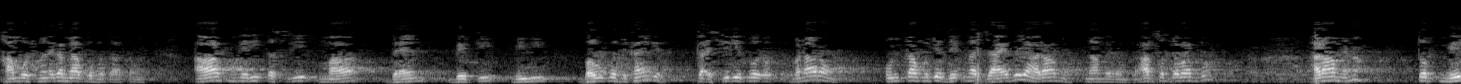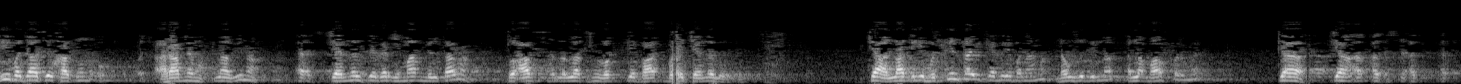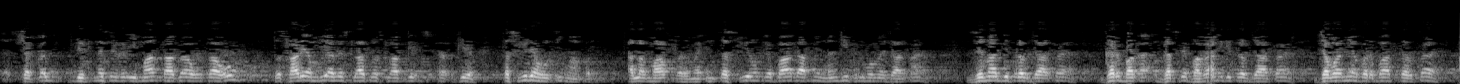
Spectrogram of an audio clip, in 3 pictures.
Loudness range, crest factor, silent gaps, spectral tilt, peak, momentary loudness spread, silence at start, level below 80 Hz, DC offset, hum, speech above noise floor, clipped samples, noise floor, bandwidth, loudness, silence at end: 4 LU; 18 dB; none; -8.5 dB/octave; 0 dBFS; 16 LU; 0 s; -60 dBFS; under 0.1%; none; 34 dB; under 0.1%; -52 dBFS; 7.8 kHz; -18 LUFS; 0 s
